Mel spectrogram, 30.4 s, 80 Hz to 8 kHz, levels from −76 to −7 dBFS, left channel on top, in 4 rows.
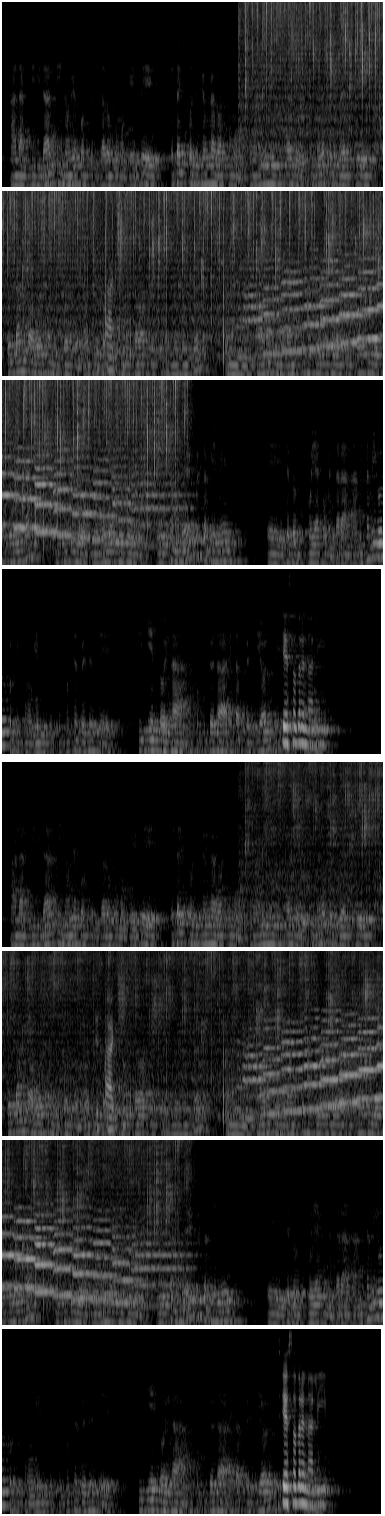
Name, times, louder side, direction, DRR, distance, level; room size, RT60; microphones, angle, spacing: voice 1, 0.2-3.0 3.4-7.3 7.7-11.6 12.1-15.8 16.3-18.0 18.3-19.9 20.5-23.9 24.1-25.0 25.6-26.7 27.0-29.2, left 1 dB, 45° left, 5 dB, 6.1 m, -51 dB
sound 1, 4.7-19.0, left 9 dB, 75° left, 2.8 m, -41 dB
voice 2, 9.5-10.1 28.5-29.4, right 3 dB, 70° right, 10 dB, 1.8 m, -41 dB
Trumpet, 12.3-19.1, right 2 dB, 5° right, 3.6 m, -42 dB
22.0 x 21.5 x 8.9 m, 1.1 s
head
